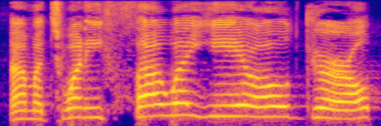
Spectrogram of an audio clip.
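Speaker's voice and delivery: put-on high, slow, sing-song girl voice; girly voice reading letter. Comic reading a fan letter in a mock girl voice. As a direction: read it like a bubbly young woman. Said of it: "She says".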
